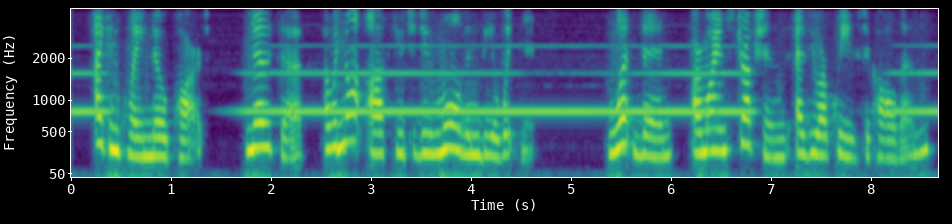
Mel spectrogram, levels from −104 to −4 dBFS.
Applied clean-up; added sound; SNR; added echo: none; Wind instrument, woodwind instrument; 10 dB; none.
